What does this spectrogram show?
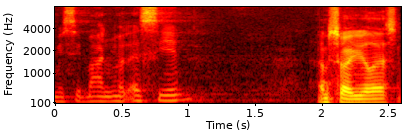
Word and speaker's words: Essien: My name is Emmanuel Essien. I'm sorry, your last name? Emmanuel Essien. First name is spelled Emmanuel.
